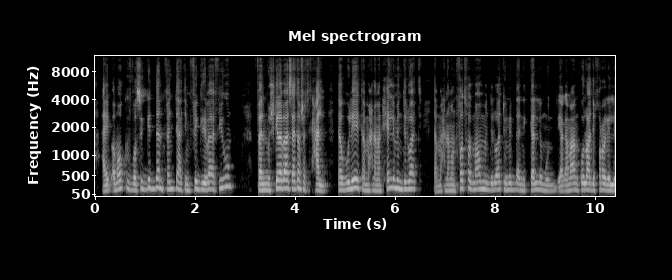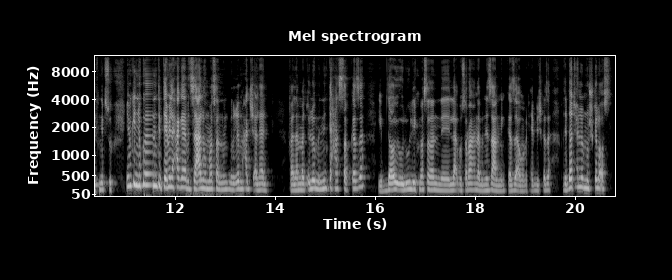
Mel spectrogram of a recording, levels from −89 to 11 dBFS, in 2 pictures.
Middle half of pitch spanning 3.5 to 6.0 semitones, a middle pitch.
Yes: average, 4.2 semitones; medium, 165 Hz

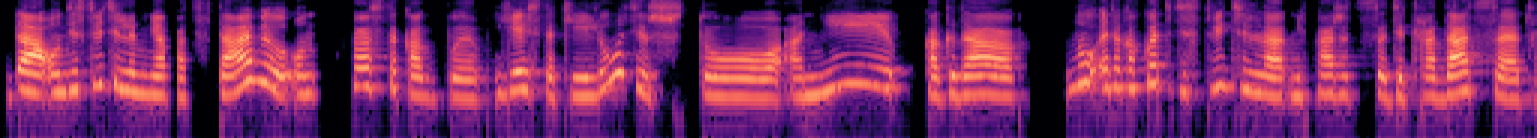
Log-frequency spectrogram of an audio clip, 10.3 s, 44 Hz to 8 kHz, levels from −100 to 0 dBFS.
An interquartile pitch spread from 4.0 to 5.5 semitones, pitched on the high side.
Yes: average, 4.8 semitones; high, 235 Hz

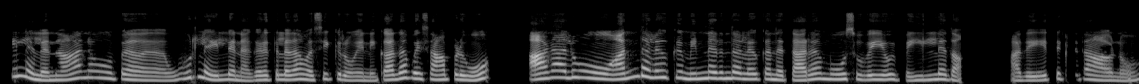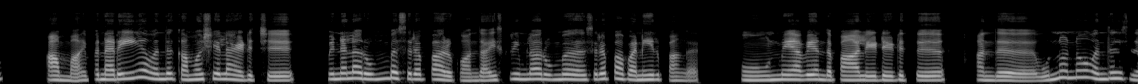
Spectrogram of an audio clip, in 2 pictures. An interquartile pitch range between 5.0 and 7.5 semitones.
No: average, 4.1 semitones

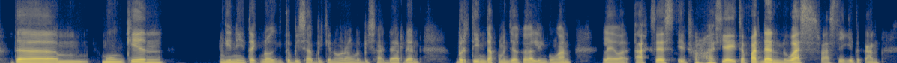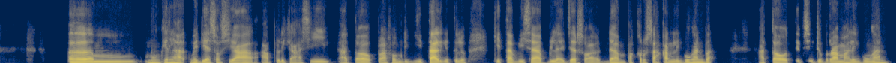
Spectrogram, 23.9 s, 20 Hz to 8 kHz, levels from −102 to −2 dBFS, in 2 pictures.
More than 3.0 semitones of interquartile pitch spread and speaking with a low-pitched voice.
Yes: average, 3.5 semitones; low, 110 Hz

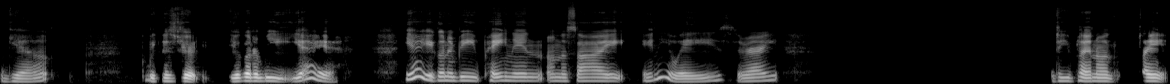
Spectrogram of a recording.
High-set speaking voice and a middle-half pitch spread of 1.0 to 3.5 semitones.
No: medium, 160 Hz; narrow, 2.6 semitones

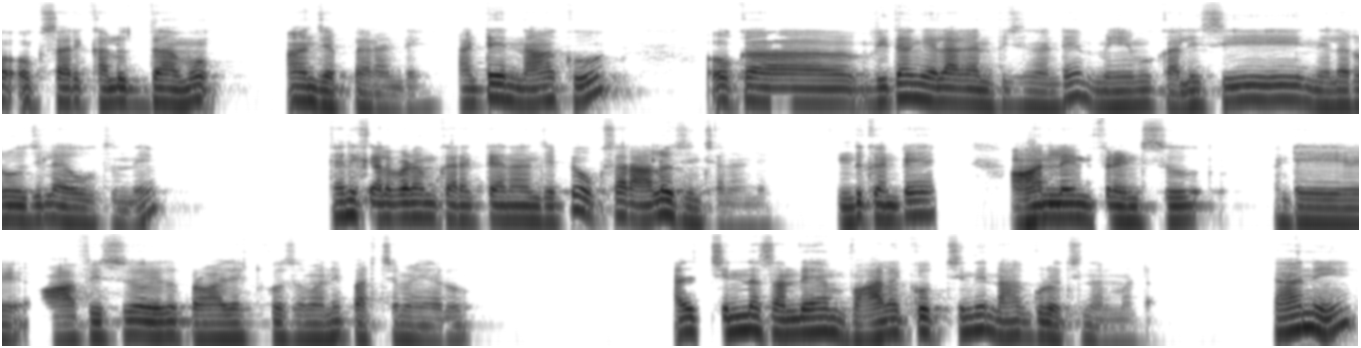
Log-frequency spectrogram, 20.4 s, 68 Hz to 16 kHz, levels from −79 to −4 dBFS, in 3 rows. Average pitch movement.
Yes: average, 3.7 semitones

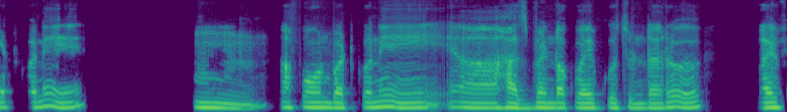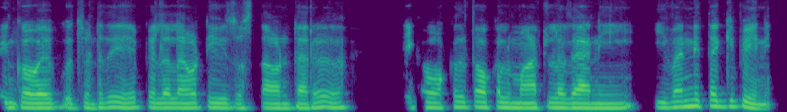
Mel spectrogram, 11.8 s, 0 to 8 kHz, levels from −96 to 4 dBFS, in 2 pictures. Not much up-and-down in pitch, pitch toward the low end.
Yes: narrow, 2.0 semitones; low, 125 Hz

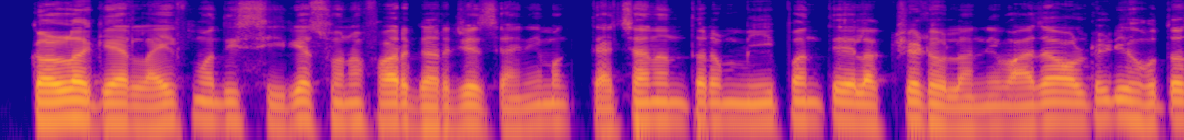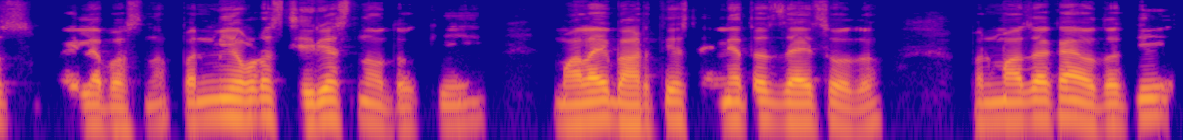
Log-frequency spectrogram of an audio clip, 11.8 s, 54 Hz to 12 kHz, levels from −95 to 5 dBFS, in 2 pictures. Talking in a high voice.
No: low, 115 Hz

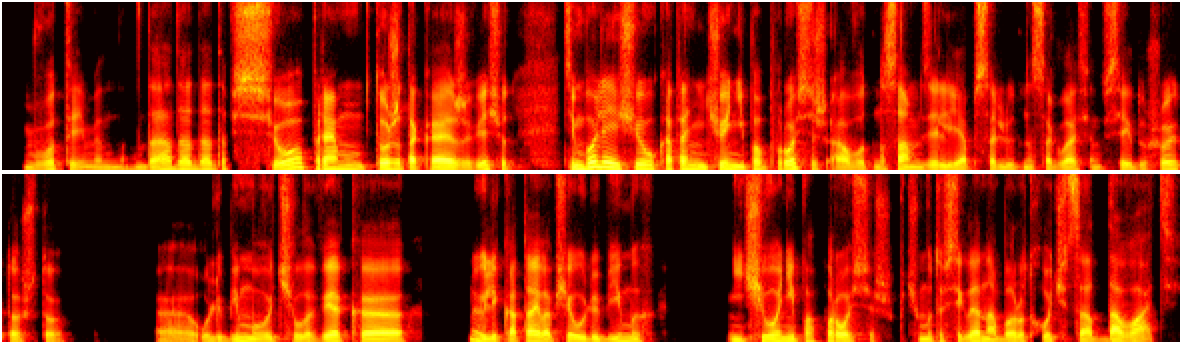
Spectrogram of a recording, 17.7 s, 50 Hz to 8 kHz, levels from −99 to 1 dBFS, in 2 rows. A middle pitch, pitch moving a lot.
No: low, 115 Hz; wide, 5.9 semitones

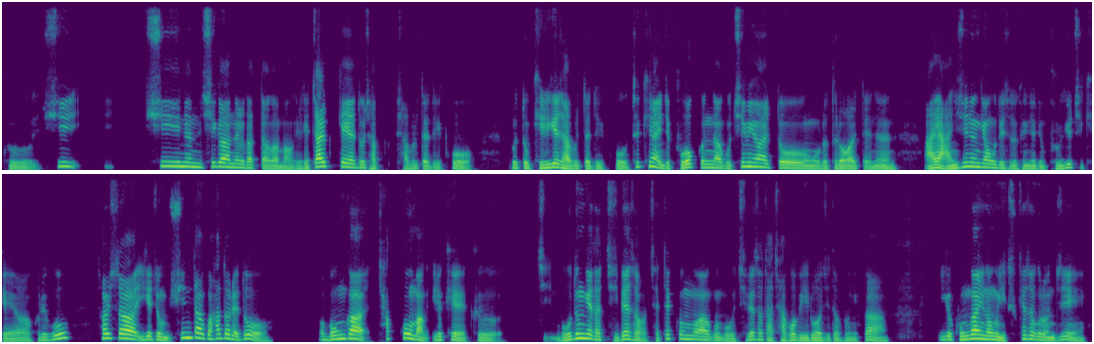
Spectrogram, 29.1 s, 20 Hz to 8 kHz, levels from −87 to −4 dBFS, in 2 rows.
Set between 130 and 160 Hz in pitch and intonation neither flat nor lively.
No: medium, 140 Hz; wide, 8.1 semitones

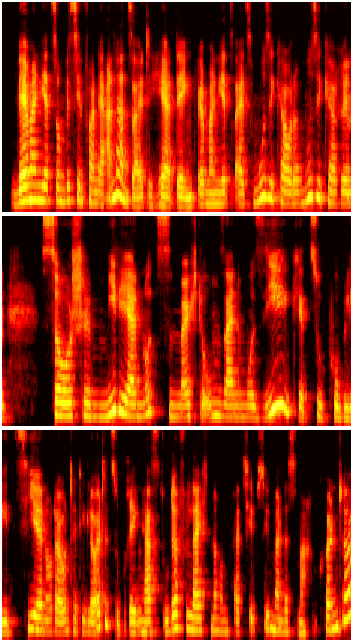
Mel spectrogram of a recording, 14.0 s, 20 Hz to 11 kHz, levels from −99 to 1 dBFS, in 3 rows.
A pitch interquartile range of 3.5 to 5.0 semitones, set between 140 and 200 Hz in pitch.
Yes: average, 4.1 semitones; medium, 185 Hz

